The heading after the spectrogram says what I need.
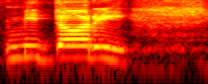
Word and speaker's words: Midori: am going to sneeze in a second it's pronounced Midori yes I know it's Japanese for green Connor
